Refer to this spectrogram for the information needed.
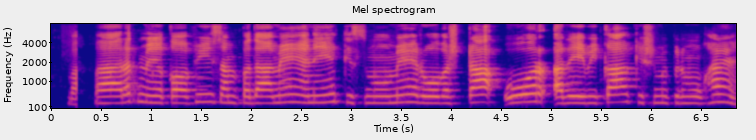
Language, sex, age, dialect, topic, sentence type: Hindi, female, 31-35, Awadhi Bundeli, agriculture, statement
